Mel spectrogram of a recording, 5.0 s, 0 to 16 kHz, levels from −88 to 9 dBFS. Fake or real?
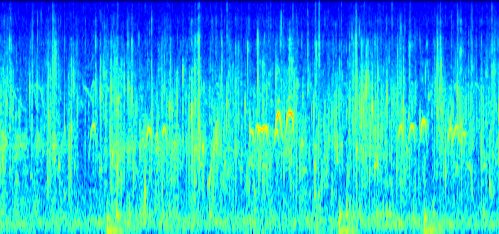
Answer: real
